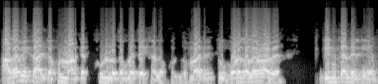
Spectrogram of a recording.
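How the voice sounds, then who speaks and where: A middle-aged man from West Bengal teaching a trading method, talking slowly and repeating points, often checking that the listener follows. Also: medium pitch, fairly bright tone, poor audio. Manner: slow, repeats points, asks "ঠিক আছে?" often. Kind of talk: slow explanatory tutorial.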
